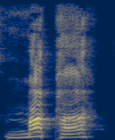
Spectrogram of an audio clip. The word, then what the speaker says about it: MAPA: And the show that he is on YouTube is once again called This Is MAPA, and I hope I'm getting enough of a break between the two syllables that I'm a little bit closer to the Cypriot Greek pronunciation.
